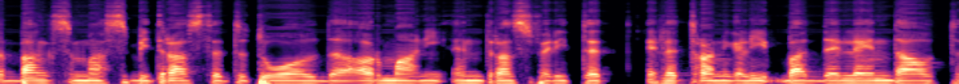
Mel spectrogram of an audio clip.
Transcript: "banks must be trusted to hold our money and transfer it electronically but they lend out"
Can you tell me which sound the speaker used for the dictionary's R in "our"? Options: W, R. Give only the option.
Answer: R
